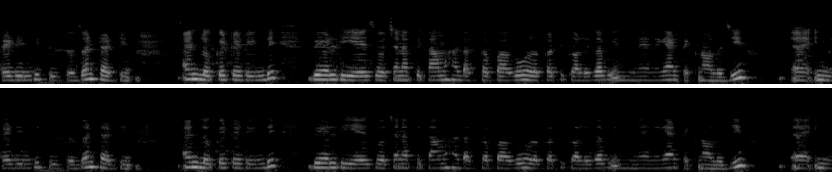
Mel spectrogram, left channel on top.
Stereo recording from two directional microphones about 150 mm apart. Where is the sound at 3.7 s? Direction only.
30° left (ahead or behind).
